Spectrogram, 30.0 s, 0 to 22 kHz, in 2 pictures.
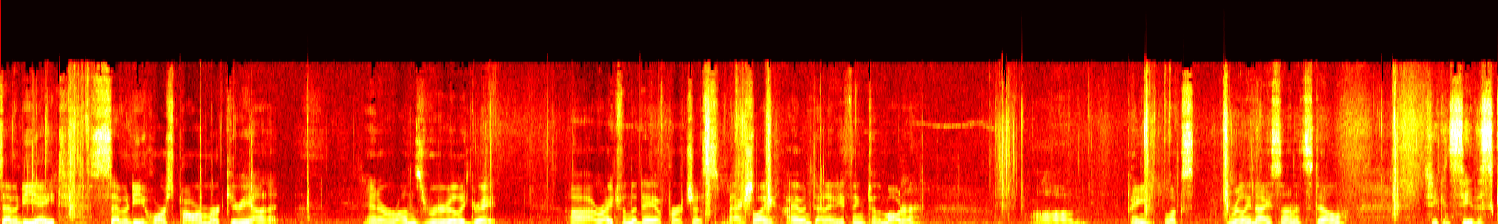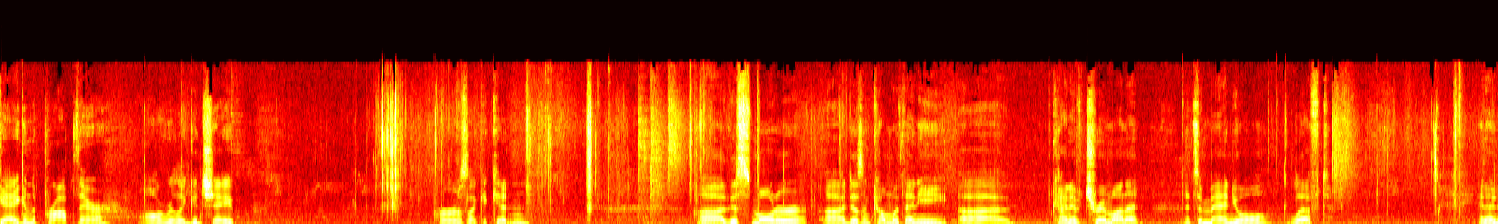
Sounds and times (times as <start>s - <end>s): Speech: 0.0s - 2.8s, 3.6s - 5.0s, 5.7s - 9.2s, 10.3s - 13.5s, 14.2s - 17.4s, 19.3s - 20.4s, 21.9s - 28.3s, 29.8s - 29.9s.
